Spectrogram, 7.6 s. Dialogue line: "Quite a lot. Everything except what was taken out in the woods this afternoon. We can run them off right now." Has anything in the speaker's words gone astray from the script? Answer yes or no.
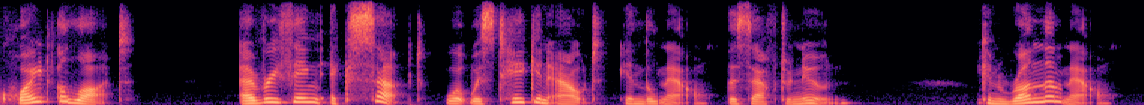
yes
